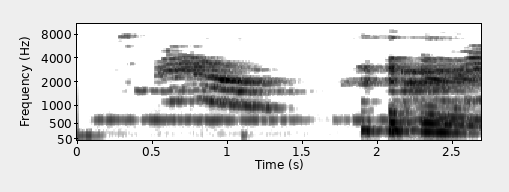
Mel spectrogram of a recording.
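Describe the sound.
A cat meows twice, each call drawn out and tonal, with a short pause between the two. The meows are fairly faint.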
